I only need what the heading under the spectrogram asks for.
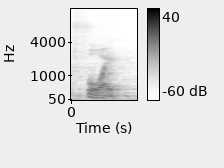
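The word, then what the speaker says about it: Fowey: And and the the foy uh I know it says fou or foe, but it seems to be pronounced foy, near as I can tell for my British friends.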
